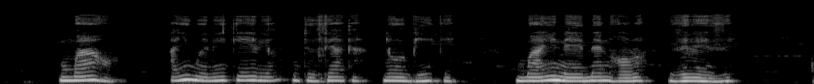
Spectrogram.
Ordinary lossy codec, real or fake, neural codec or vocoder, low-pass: none; real; none; 10.8 kHz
